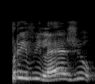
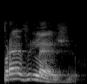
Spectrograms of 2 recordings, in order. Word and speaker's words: privilégio: infarte bem vamos lá como o prefixo pré é muito usado há uma tendência a se falar previlégio só que esta palavra vem do latim privilegium priv de priv privado e legum de Lex lei Então etimologicamente significa lei privada isto é uma Norma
